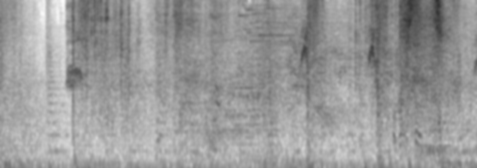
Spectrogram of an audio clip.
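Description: A Confringo explosive spell blast in Hogwarts Legacy: a sharp crash-like burst early on, then a dense, continuous roar of game effects and rumbling booms that stays loud throughout.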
